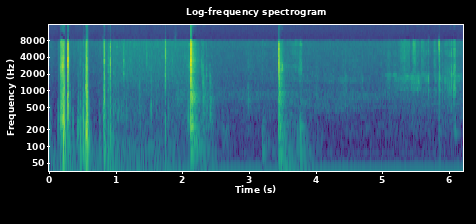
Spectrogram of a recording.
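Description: A handful of sharp knocks and clicks, close together in the first second, then two single louder knocks about 2 and 3.5 seconds in. These are handling knocks from tools and the camera against the metal-sided wall and electrical box, with no drill motor running.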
